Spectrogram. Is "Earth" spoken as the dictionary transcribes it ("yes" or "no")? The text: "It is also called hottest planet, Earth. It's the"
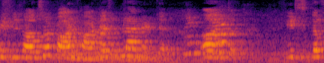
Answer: no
